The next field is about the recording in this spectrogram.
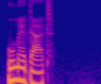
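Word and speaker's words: humedad: Spanish the word is who made that we have three syllables the H is silent so your pronunciation starts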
